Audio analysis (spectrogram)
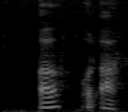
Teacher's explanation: अ और आ इनका उच्चारण स्थान कंठ होता है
